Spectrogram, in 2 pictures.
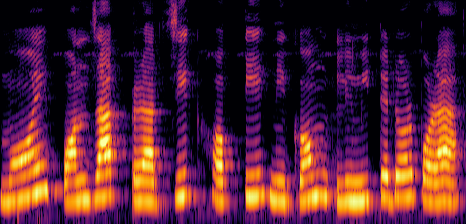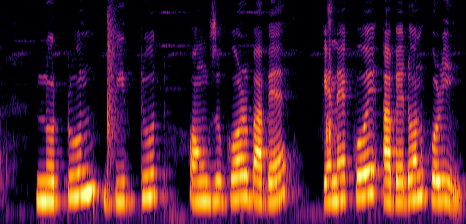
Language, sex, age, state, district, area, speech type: Assamese, female, 30-45, Assam, Majuli, urban, read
